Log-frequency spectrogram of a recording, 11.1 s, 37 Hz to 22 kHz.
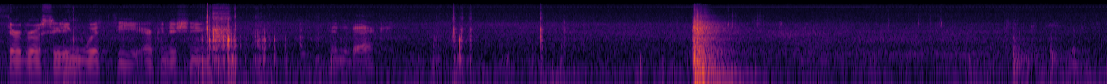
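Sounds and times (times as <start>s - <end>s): car liftgate slamming shut: 6.9s - 7.5s.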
